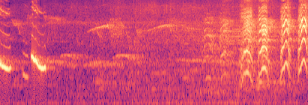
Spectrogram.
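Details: Laughingthrush male song with female calls in the cold season: two brief whistled slurs, a quiet stretch of thin high tones, then a series of loud arched chirps spaced roughly every quarter second.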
